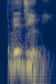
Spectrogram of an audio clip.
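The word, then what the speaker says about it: résumé: রেজিউমি এটা একটা ফরাসি শব্দ, রেজিউমি। সেখানে এর উপরে, রেজিউমে RESUME, এর উপরে অ্যাকসেন্ট থাকে, একটি বা দুটি, দুটি অ্যাকসেন্ট থাকে সাধারণত। এই, এটি উচ্চারণের জন্য ব্যবহৃত হয়।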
